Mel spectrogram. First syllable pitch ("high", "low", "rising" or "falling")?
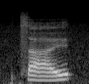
low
